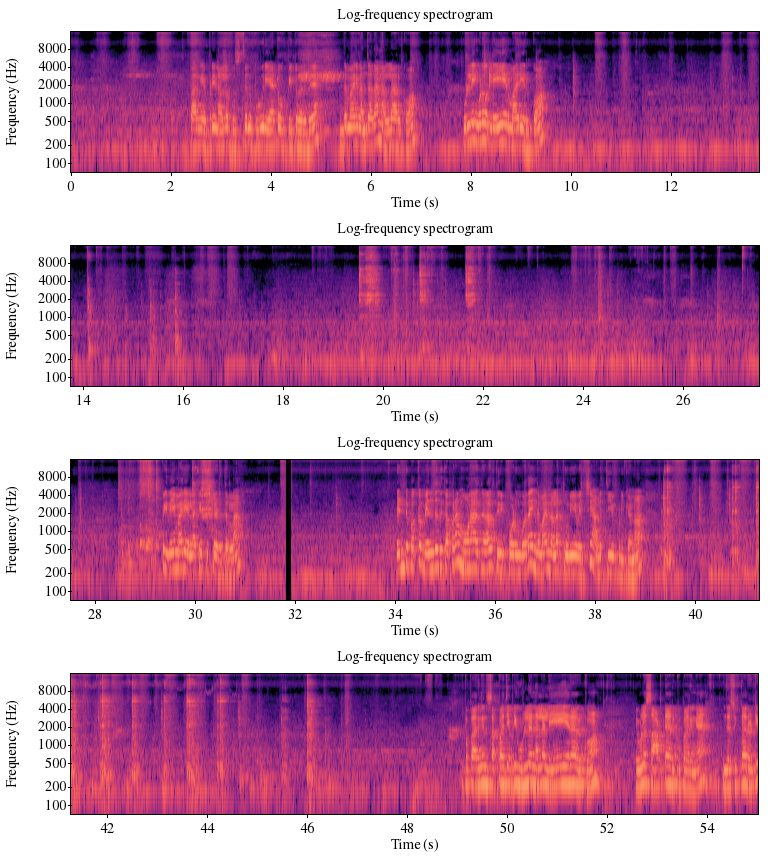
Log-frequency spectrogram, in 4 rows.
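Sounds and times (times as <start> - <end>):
metal spatula scraping a griddle: 19.4 - 22.3, 28.4 - 30.6, 39.2 - 47.1.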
